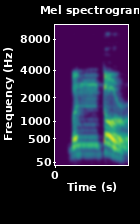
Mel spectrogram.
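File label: "bentur", Malay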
